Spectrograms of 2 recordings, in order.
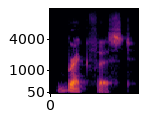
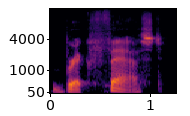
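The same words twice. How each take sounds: First: "breakfast" as BREAK-fist, first syllable higher, second reduced; stress on first syllable. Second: "breakfast" wrongly said break-FAST, full vowel in "fast"; weight on second syllable. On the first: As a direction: hit BREAK in "breakfast", swallow the vowel after it. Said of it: "Emphasis on the first syllable". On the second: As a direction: give the end of "breakfast" a full, open A. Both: Shown as a demonstration.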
